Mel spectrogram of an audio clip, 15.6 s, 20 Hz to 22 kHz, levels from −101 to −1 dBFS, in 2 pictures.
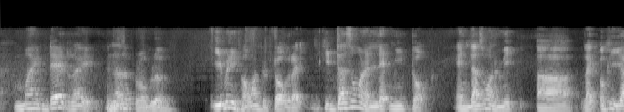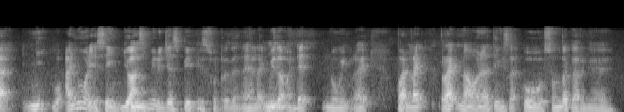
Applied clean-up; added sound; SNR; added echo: neural mask model Resemble Enhance denoiser.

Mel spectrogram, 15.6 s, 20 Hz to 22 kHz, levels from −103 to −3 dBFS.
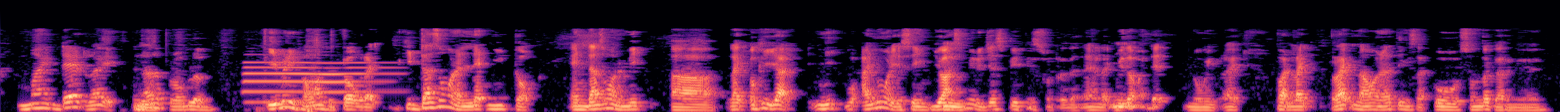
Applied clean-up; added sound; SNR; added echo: classical method Wiener filter.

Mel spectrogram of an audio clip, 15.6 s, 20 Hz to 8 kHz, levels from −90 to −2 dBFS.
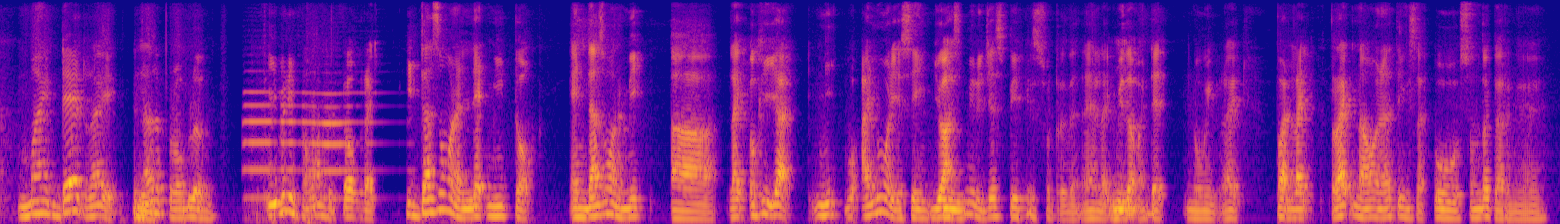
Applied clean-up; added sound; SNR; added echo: neural mask model RNNoise.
